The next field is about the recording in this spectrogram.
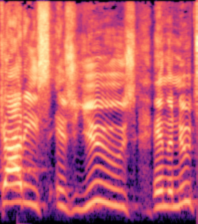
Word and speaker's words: charis: It is the word charis. Say charis. It is spelled C-H-A-R-I-S.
